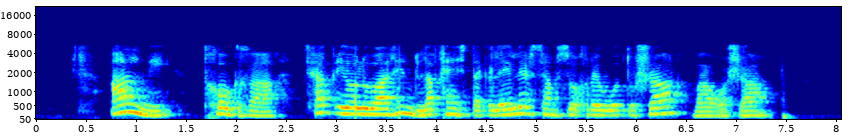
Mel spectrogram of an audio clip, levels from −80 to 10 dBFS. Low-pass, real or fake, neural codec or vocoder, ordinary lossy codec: 5.4 kHz; real; none; Opus, 24 kbps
